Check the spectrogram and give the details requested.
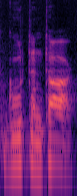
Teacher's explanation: If a word ends in G, it has the sound of a K, sort of as in Tag, guten Tag. It's closer to a K, I think, than a G.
